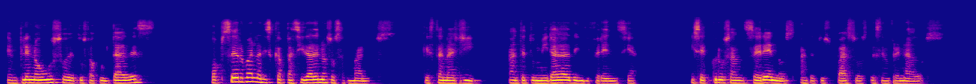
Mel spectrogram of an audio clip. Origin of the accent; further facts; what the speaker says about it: Suyupampa, Piura, Peru; una vivencia tanto de la niñez mía en mi barrio, donde yo nací, en Suyupampa, Ayabaca, Piura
